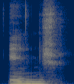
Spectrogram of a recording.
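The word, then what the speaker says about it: Ynge: He's also in the band called In 2 and it rhymes with the word cringe. On 30 you have BK which is Bill and he plays in the band called Inge 2.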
